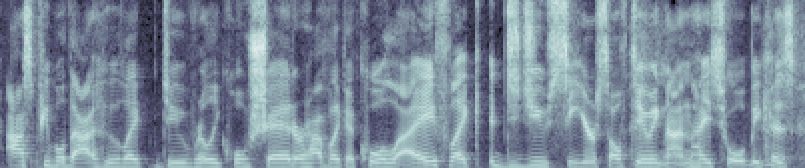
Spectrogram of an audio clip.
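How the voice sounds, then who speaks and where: A woman's voice: on the low side, little pitch movement, a little fast. A woman in her twenties, an American stand-up comedian, hosting a podcast in a chatty, giggly way with lots of filler words. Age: 20s. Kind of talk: casual chat.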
